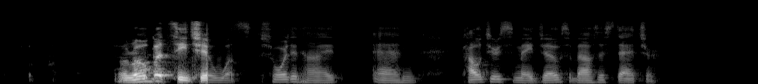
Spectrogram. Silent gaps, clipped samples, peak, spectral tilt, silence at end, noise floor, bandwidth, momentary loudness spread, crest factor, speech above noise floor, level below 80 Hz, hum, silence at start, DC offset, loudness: none; under 0.1%; -2 dBFS; -5.5 dB/octave; 1.25 s; under -90 dBFS; 8 kHz; 24 LU; 22 dB; over 68 dB; -62 dBFS; none; 1.2 s; under 0.1%; -19 LUFS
